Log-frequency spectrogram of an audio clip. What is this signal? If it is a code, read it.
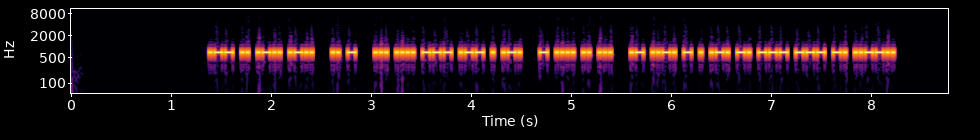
Morse code, heard as a keyed tone, about 41 wpm, 700 Hz. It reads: WILL IT SHOWER THIS AFTERNOON?
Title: Sentences from Top 1600 Words 45wpm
